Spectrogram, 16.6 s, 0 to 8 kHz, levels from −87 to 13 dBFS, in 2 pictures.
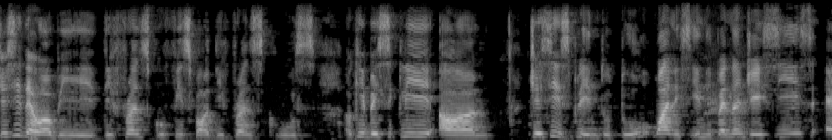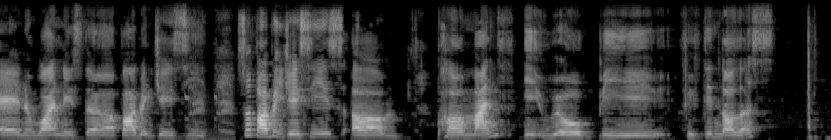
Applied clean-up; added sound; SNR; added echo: none; Bird; 18 dB; none.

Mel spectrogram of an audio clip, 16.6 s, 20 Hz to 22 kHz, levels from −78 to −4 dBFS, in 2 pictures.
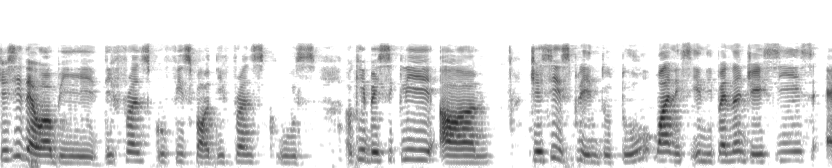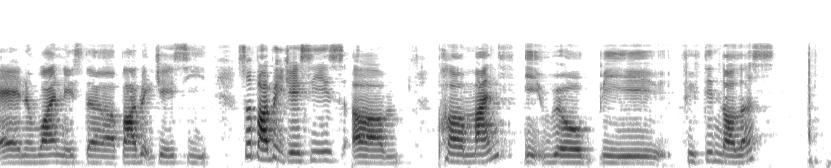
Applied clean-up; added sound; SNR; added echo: none; none; none; none.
